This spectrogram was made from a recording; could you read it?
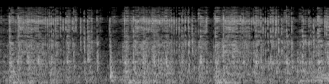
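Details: Hero Honda motorcycle that had timing chain and clutch work days earlier, now won't start in the morning: harsh metallic clatter and ratcheting over uneven cranking, never catching; a slack timing chain on a worn guide and tensioner.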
